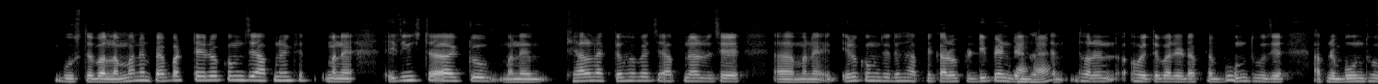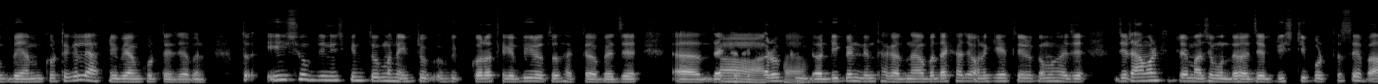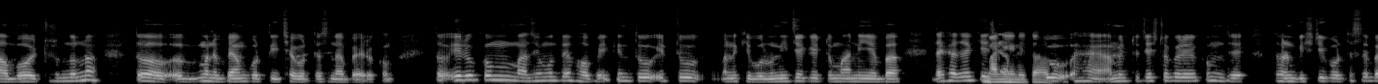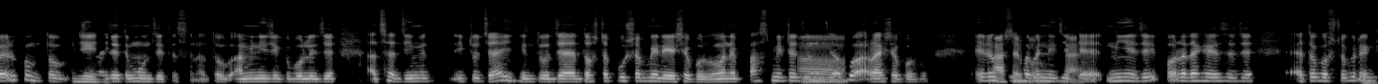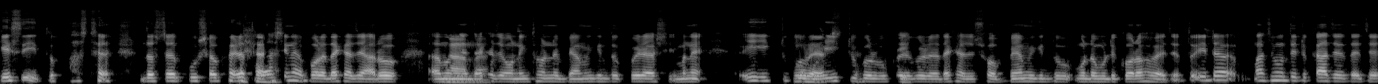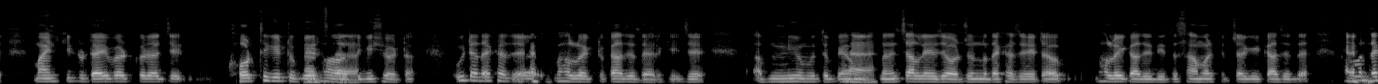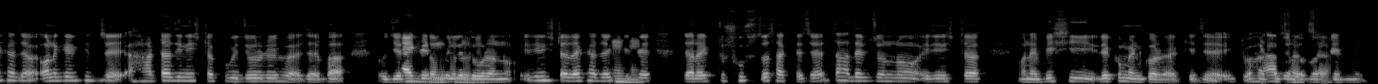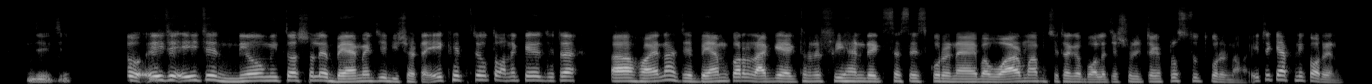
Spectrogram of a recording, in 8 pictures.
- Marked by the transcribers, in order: other background noise; in English: "ডিপেন্ডেন্ট"; "এটা" said as "এডা"; in English: "ডিপেন্ডেন্ট"; tapping; laughing while speaking: "পাঁচ টা দশ টা"; chuckle; in English: "ডাইভার্ট"; laughing while speaking: "এ হ্যাঁ"; in English: "রেকমেন্ড"
- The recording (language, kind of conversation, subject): Bengali, podcast, আপনি কীভাবে নিয়মিত হাঁটা বা ব্যায়াম চালিয়ে যান?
